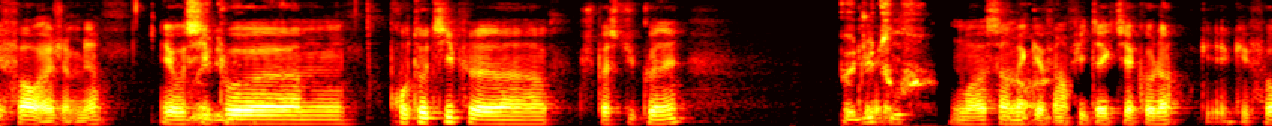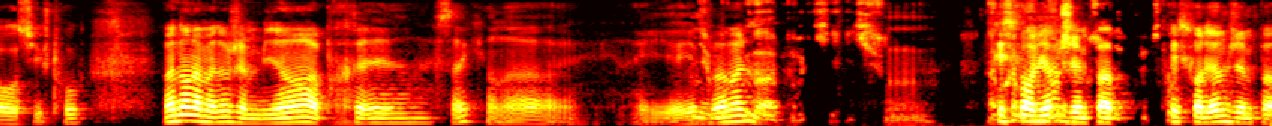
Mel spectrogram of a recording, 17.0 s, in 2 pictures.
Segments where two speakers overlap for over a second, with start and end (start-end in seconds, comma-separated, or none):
15.1-16.4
